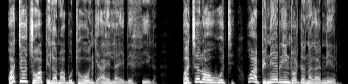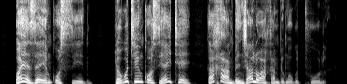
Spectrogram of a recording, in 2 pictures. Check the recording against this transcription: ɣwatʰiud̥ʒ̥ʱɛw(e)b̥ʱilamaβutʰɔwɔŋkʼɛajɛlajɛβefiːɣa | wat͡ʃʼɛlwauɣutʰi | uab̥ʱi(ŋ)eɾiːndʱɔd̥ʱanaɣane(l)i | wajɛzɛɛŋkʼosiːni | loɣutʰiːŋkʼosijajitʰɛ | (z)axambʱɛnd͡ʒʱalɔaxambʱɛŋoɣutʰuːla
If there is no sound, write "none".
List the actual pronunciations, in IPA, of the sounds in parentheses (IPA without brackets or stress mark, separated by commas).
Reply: a, n, r, ɣ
